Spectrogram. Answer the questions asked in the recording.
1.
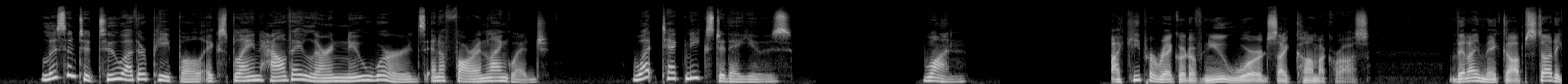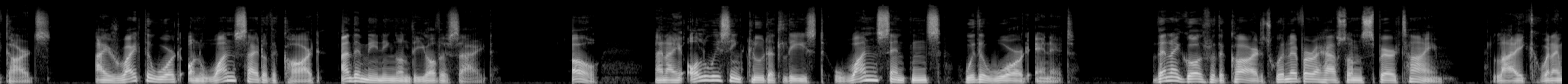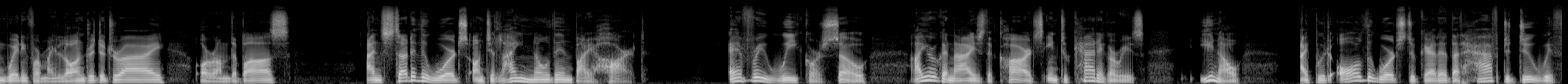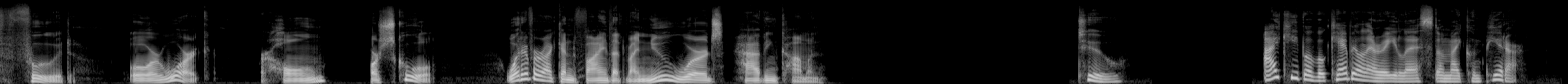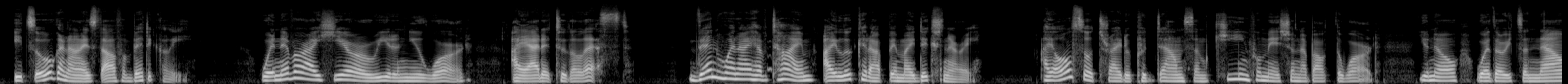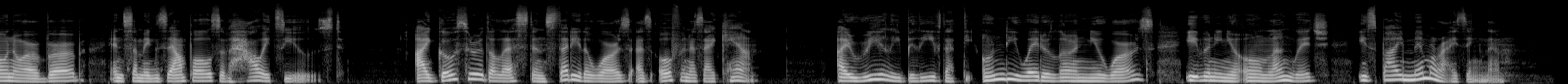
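Makes study cards with the word, its meaning and a sentence, studies them in spare time, and sorts them into categories
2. Keeps an alphabetical vocabulary list on the computer, looks words up in the dictionary, notes the part of speech and examples, and memorizes them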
